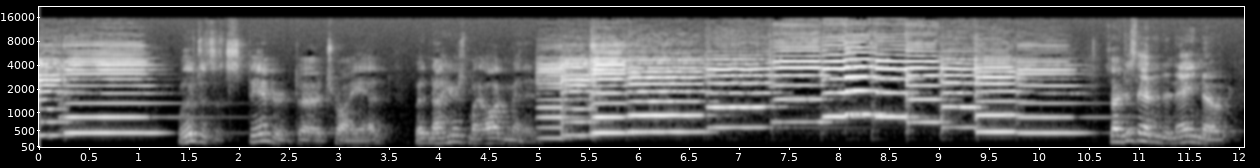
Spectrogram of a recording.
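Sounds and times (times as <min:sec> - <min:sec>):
solo fiddle playing swing lick: 0:00.0 - 0:02.1, 0:04.8 - 0:10.9.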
